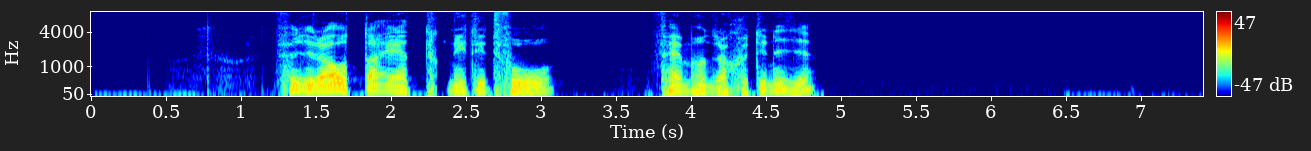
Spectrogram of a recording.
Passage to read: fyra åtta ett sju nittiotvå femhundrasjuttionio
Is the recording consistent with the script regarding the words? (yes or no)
no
